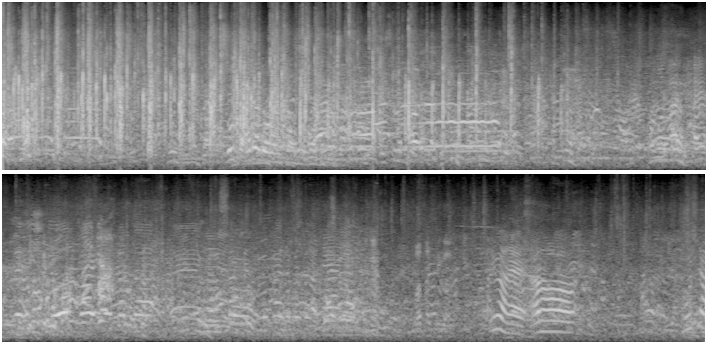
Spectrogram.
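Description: A crowd of men and women chants and shouts together.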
